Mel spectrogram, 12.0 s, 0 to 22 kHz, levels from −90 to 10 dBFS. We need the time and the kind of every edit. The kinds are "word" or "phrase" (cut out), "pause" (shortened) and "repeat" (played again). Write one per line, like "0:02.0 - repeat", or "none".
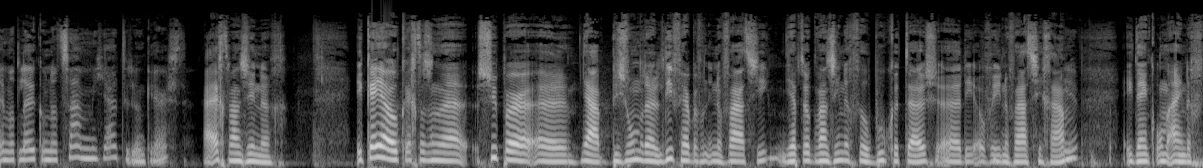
none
